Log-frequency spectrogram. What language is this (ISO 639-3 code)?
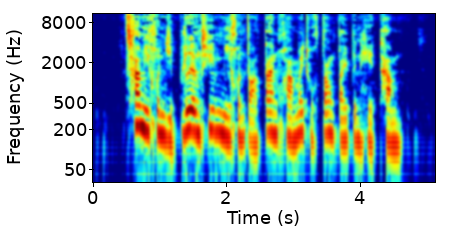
tha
